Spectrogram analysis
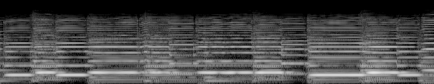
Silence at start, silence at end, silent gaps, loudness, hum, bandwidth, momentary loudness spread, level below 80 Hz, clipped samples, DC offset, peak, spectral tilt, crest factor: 0 s; 0 s; none; -15 LUFS; none; 11.5 kHz; 6 LU; -60 dBFS; under 0.1%; under 0.1%; -2 dBFS; -2.5 dB/octave; 14 dB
